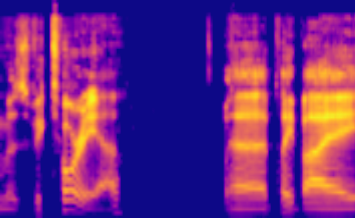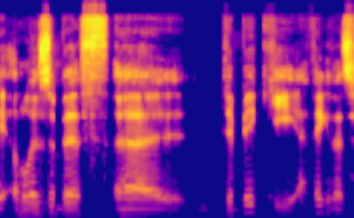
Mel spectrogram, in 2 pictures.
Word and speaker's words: Debicki: see, her name was Victoria, played by Elizabeth Debicki. I think that's how you pronounce her name, Debicki.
